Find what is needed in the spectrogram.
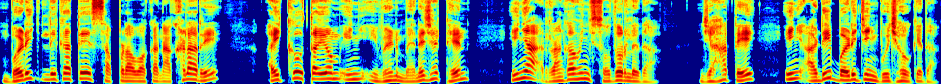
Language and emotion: Santali, disgusted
